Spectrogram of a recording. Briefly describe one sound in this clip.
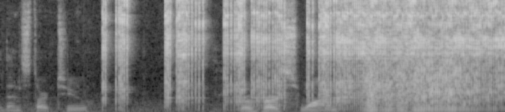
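A fishing reel's ratchet clicks and buzzes as its spool is turned by hand.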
